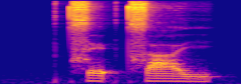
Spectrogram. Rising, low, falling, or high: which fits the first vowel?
low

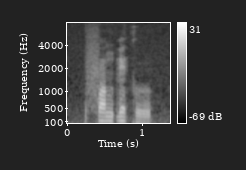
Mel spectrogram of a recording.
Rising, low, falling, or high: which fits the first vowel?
high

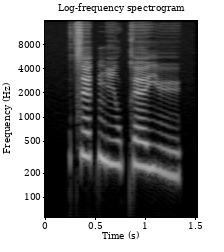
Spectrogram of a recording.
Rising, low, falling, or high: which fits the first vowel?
high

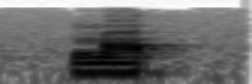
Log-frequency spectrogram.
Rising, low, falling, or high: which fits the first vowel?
low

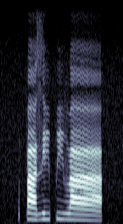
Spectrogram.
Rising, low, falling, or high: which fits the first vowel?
low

